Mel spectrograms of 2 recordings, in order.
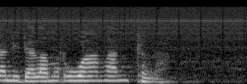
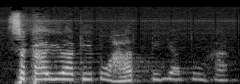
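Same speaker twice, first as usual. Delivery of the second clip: usual speaking voice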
